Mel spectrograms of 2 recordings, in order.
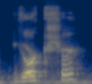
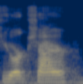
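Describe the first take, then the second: First: Yorkshire ending in an unstressed "sher", rising as a question; questioning -sher pronunciation. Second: Yorkshire with the ending as a full "shire", rhyming with fire. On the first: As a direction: try out Yorkshire as "York-sher?". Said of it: "Is it Yorkshire?". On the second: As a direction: say Yorkshire slowly, ending in a long "shy-er". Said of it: "it's not pronounced Yorkshire". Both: Shown as a demonstration.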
